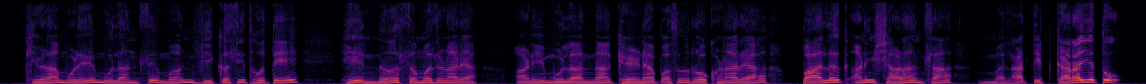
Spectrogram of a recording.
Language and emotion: Marathi, disgusted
